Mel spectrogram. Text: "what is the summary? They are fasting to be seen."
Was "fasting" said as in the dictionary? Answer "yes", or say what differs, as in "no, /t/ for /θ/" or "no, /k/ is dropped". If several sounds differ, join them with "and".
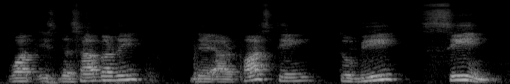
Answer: no, /p/ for /f/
